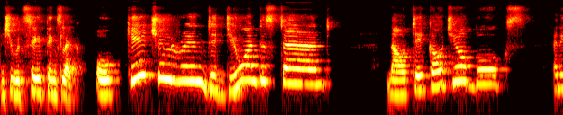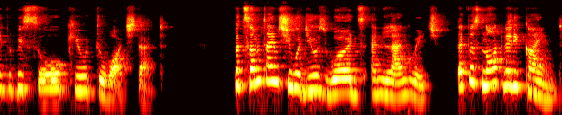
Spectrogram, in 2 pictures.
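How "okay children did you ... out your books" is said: schoolteacher voice, pitched high. Retelling a child playing teacher to her doll: imitating a high-pitched teacher voice. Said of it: "the same high-pitched tone of voice like her teacher".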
